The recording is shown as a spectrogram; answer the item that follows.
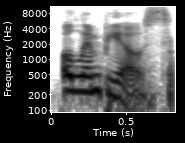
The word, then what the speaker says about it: Olympios: Corinne Olympios. Did I say it right? – Yeah, Olympios. – Oh, Olympios. Okay.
